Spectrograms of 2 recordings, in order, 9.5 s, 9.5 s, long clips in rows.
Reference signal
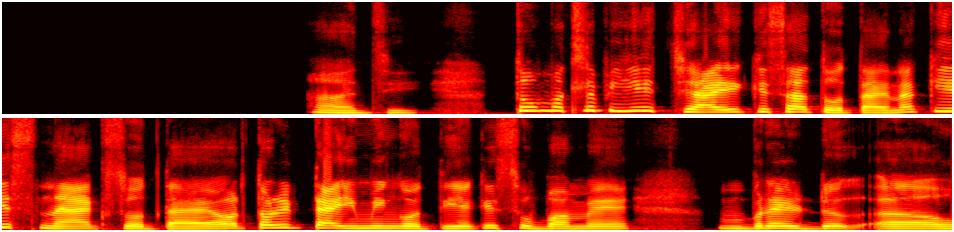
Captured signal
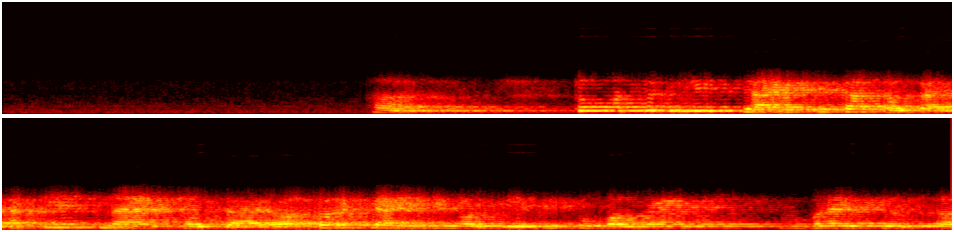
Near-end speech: none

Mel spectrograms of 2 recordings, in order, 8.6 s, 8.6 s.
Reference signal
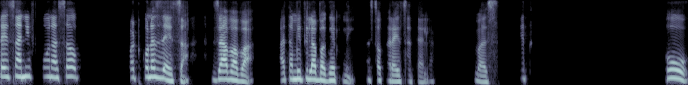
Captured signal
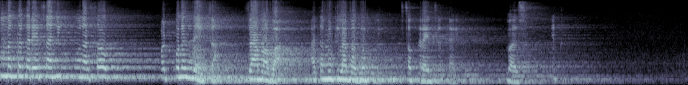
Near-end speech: none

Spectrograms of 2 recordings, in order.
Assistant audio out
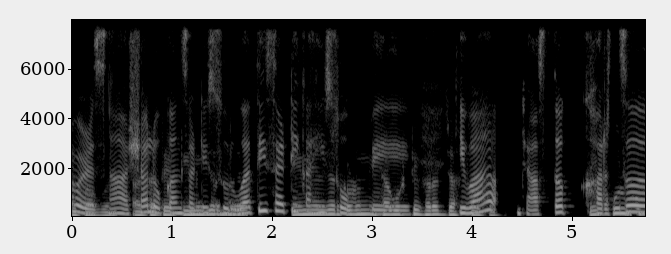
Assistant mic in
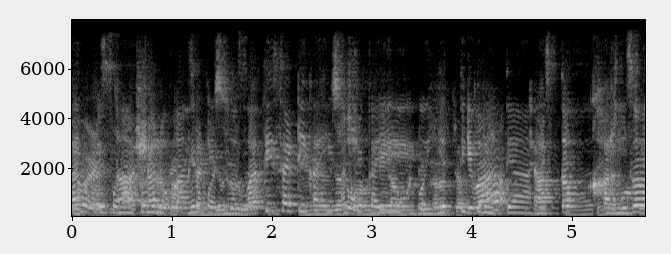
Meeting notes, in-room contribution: present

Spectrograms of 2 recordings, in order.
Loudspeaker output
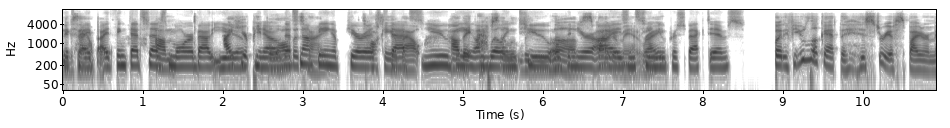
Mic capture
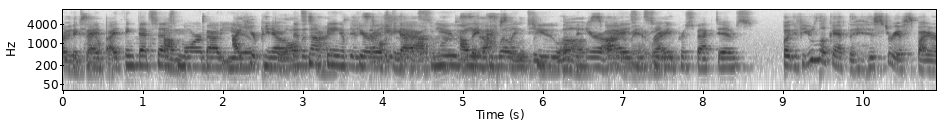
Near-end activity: present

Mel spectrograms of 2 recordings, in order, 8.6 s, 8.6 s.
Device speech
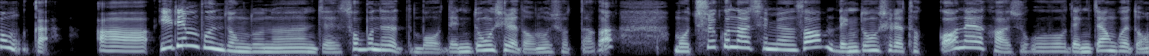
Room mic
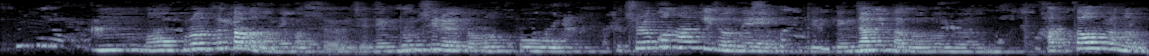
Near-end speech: present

